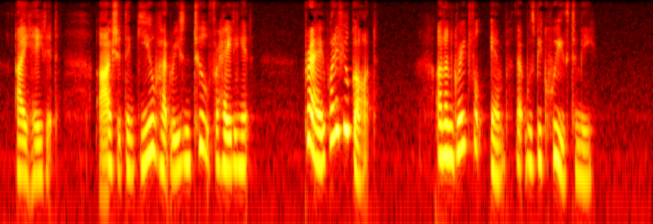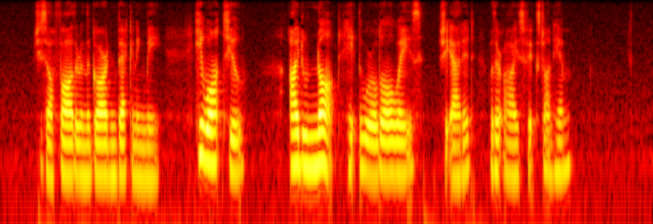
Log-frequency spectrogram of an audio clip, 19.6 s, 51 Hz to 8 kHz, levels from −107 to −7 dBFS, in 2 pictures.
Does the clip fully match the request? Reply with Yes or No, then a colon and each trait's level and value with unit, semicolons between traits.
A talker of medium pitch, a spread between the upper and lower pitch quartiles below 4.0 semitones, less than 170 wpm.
No: medium, 180 Hz; average, 4.7 semitones; average, 160 wpm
